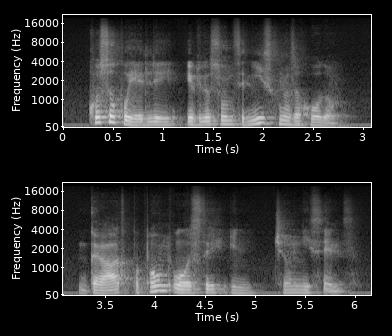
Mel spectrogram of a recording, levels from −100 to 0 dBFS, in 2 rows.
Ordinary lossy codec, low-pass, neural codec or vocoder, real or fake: none; 19.8 kHz; autoencoder, 48 kHz, 32 numbers a frame, DAC-VAE, trained on Japanese speech; fake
